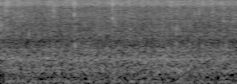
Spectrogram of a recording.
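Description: Steady rain falls outside a window, a soft, even hiss of drops with no breaks, fairly quiet and continuous.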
